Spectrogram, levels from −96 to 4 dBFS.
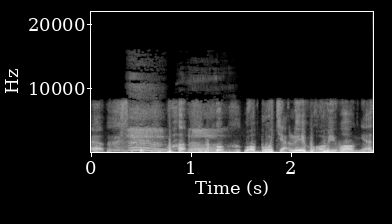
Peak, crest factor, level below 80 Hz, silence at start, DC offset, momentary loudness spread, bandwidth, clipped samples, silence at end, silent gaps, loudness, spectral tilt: -4 dBFS; 14 dB; -32 dBFS; 0 s; under 0.1%; 8 LU; 12.5 kHz; under 0.1%; 0 s; none; -19 LUFS; -7 dB/octave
